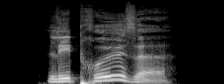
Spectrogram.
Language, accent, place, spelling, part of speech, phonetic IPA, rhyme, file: German, Germany, Berlin, lepröse, adjective, [leˈpʁøːzə], -øːzə, De-lepröse.ogg
- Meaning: inflection of leprös: 1. strong/mixed nominative/accusative feminine singular 2. strong nominative/accusative plural 3. weak nominative all-gender singular 4. weak accusative feminine/neuter singular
